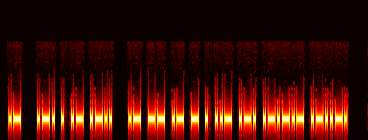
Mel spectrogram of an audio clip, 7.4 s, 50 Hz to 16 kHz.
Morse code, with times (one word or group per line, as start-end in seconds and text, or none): 0.2-0.4 A
0.7-2.2 REAL
2.6-6.9 AMATEUR."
